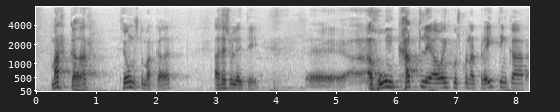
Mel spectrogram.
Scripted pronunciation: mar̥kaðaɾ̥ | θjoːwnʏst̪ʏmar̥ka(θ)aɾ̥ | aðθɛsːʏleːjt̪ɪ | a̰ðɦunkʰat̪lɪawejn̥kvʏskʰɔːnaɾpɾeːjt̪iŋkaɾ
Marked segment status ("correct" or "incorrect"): incorrect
